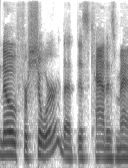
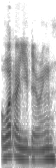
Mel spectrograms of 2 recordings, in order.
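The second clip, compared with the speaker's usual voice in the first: speaking in a talking cat character voice; 6 dB quieter than usual. Voicing a cat that suddenly speaks to a player: talking cat voice. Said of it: "the cat speaks and says".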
